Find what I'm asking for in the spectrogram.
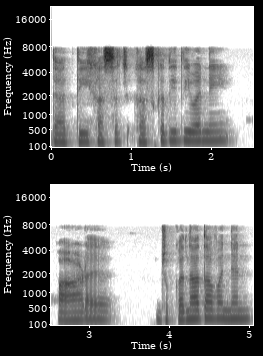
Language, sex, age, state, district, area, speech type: Sindhi, female, 30-45, Gujarat, Surat, urban, spontaneous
